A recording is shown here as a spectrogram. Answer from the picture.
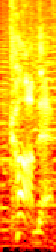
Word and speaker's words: Kamek: And from Mario Kart Tour, Kamek.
